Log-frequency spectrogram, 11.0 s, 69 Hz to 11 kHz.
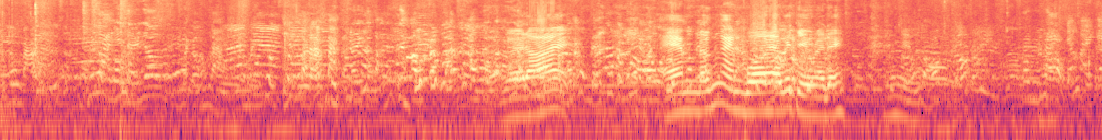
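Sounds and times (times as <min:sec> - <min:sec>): babble of voices: 0:00.0 - 0:11.0.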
